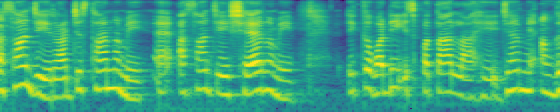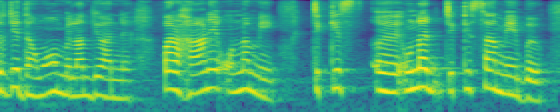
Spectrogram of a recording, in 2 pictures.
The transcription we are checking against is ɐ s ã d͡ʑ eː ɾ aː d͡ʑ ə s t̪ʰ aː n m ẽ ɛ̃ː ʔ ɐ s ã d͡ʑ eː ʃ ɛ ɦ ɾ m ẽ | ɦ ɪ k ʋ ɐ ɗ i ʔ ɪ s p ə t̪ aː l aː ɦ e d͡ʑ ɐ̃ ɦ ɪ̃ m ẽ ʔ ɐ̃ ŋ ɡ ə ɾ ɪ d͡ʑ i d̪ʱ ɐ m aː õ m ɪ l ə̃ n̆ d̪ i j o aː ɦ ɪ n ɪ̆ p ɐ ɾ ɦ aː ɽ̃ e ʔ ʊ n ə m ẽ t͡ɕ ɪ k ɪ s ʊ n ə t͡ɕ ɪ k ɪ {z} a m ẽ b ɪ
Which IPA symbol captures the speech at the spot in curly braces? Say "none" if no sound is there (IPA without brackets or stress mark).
s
